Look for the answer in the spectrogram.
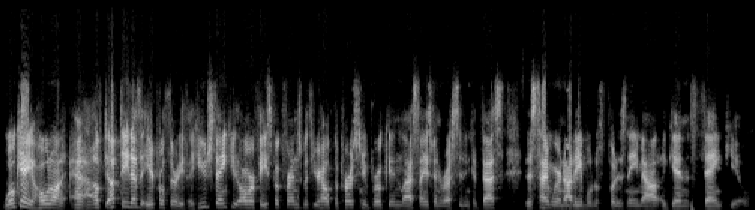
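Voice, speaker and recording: Hosting a casual group chat over a video call, a podcast host talks fast with hardly any pauses, often repeating and correcting himself. His voice is a little high, steady and sharp, without echo. The audio is dull, lo-fi video-call quality.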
